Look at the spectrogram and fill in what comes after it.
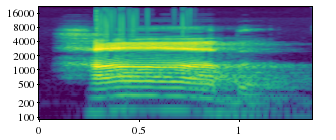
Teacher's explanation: അന്ത്യാക്ഷരം ബേത്ത്. അന്ത്യാക്ഷരത്തിന് സ്വരമില്ലാത്തത് കൊണ്ട് അതിന്റെ തൊട്ടുമുമ്പിലെ അക്ഷരത്തിന്റെ സ്വരം ദീർഘമായി ഉച്ചരിക്കുന്നു.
